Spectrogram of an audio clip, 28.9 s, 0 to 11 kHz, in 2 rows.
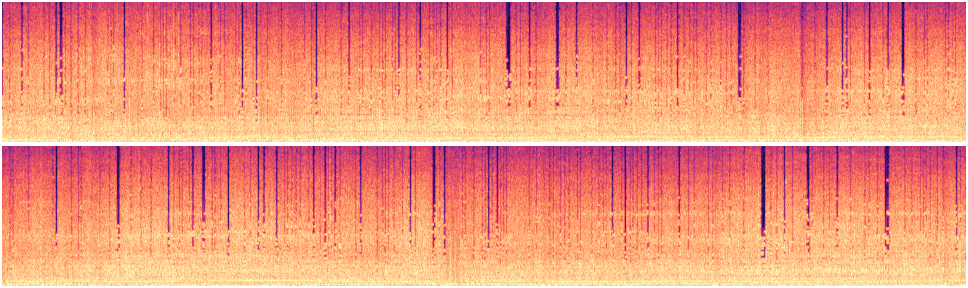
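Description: A Yamaha 115cc underbone motorcycle's single-cylinder four-stroke engine running under way, its pitch rising and falling gently with the throttle, with wind noise on the microphone.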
